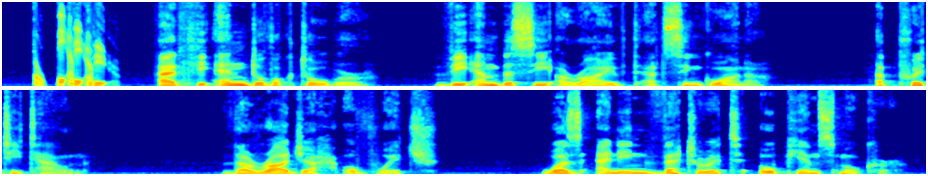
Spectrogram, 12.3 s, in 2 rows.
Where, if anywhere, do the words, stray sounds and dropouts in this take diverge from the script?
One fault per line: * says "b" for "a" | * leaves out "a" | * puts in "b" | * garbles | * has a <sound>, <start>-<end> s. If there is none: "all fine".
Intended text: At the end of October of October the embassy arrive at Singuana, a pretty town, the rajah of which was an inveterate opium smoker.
* has a chirp, 0.2-0.8 s
* leaves out "of October"
* says "arrived" for "arrive"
